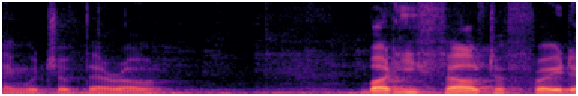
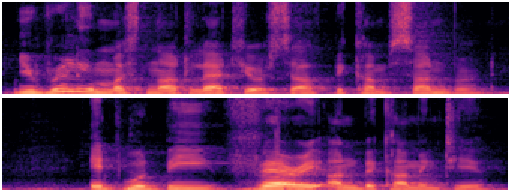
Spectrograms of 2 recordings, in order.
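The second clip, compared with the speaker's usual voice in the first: louder, lifted teasing aristocrat; Lord Henry voice; 9 semitones higher, 8 dB louder than usual. Acted. Lord Henry teasing Dorian about sunburn, louder lord voice. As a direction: chide him like a playful lord.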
